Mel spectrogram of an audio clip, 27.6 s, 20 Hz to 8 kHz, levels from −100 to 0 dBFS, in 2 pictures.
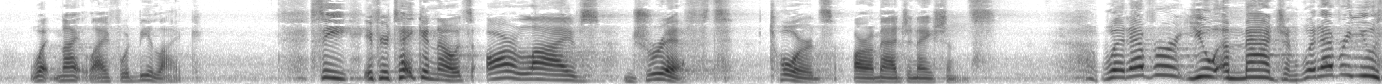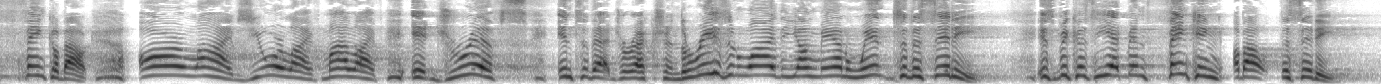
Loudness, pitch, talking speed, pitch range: -26 LUFS, 270 Hz, 115 wpm, 230-315 Hz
